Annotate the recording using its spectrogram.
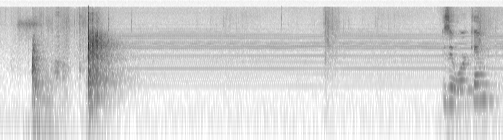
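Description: Two thuds, about half a second apart, the second louder and ringing briefly. They are followed by a faint, steady electrical mains hum made of many tones.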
